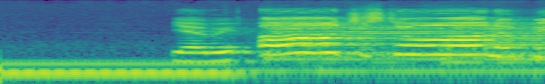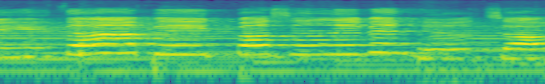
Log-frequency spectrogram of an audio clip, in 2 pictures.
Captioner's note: Wendy clapping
